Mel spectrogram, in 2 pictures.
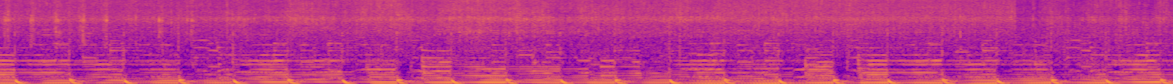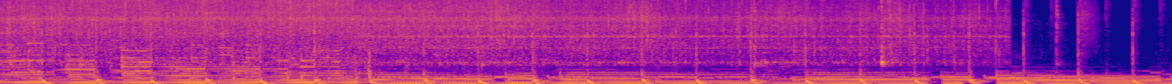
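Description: Pieces of chicken breast sizzling in hot oil in a non-stick frying pan while a slotted spatula stirs and turns them. The sizzle cuts off near the end.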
